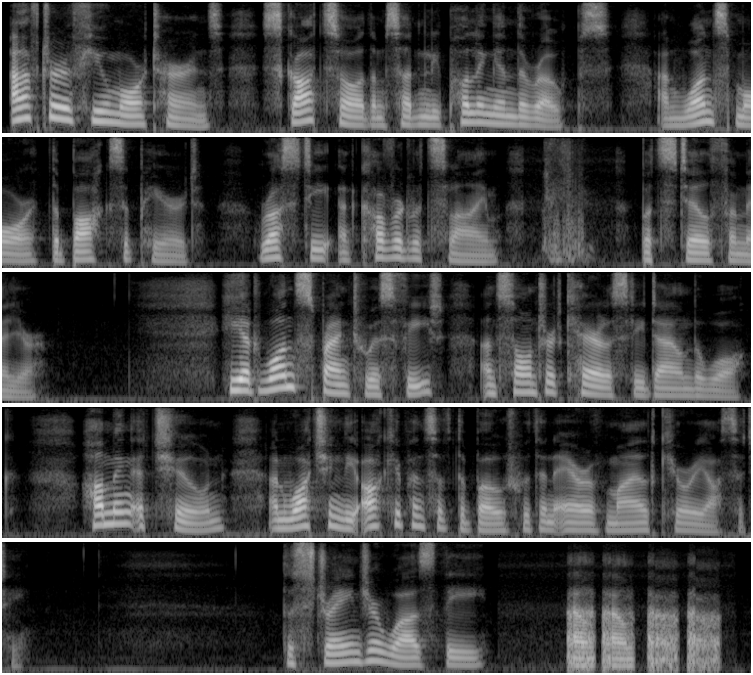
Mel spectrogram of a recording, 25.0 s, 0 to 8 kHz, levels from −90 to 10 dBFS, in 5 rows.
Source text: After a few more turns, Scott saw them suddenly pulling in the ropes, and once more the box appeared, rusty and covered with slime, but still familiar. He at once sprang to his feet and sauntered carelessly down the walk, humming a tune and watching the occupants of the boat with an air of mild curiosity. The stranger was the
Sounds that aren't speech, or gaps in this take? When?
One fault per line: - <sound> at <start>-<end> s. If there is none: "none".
- sneeze at 8.6-9.0 s
- laugh at 23.7-24.8 s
